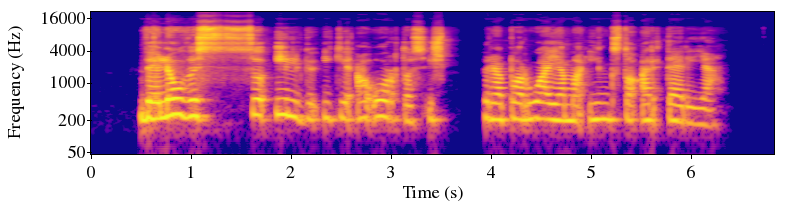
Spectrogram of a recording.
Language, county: Lithuanian, Panevėžys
